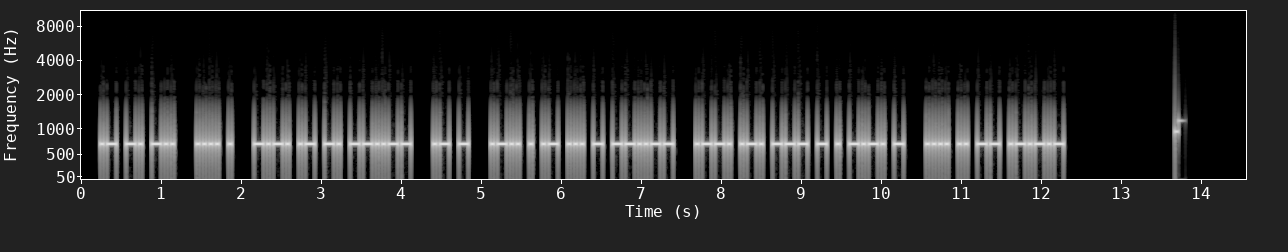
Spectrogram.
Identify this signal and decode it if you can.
Morse code, heard as a keyed tone, about 30 wpm, 700 Hz. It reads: AND HE CAN, AT LEAST, PROTECT HIM.
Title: Sentences from Top 900 Words 30wpm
